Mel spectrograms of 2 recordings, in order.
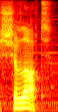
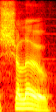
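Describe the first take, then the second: First: The final T is clearly pronounced. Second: The final T is left silent.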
